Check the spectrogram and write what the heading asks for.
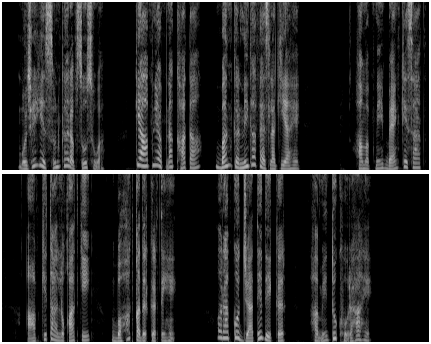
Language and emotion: Urdu, sad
